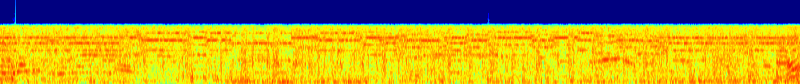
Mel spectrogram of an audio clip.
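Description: Bagpipes of a marching pipe band playing a tune over their steady drones.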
